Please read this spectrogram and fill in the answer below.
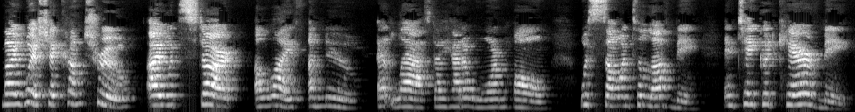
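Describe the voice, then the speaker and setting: A woman reading a children's picture book aloud like a teacher, with an expressive, deliberate, sing-song delivery on the rhymes. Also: sits high, reverberant, poor audio. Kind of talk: animated children's storybook reading.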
